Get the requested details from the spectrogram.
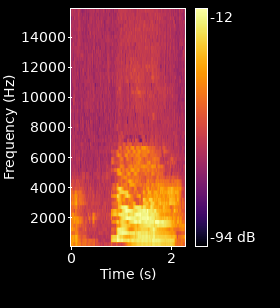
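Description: A female cat meows twice: a soft, short mew, then a louder, drawn-out meow that rises and trails off. No one talks over it.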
